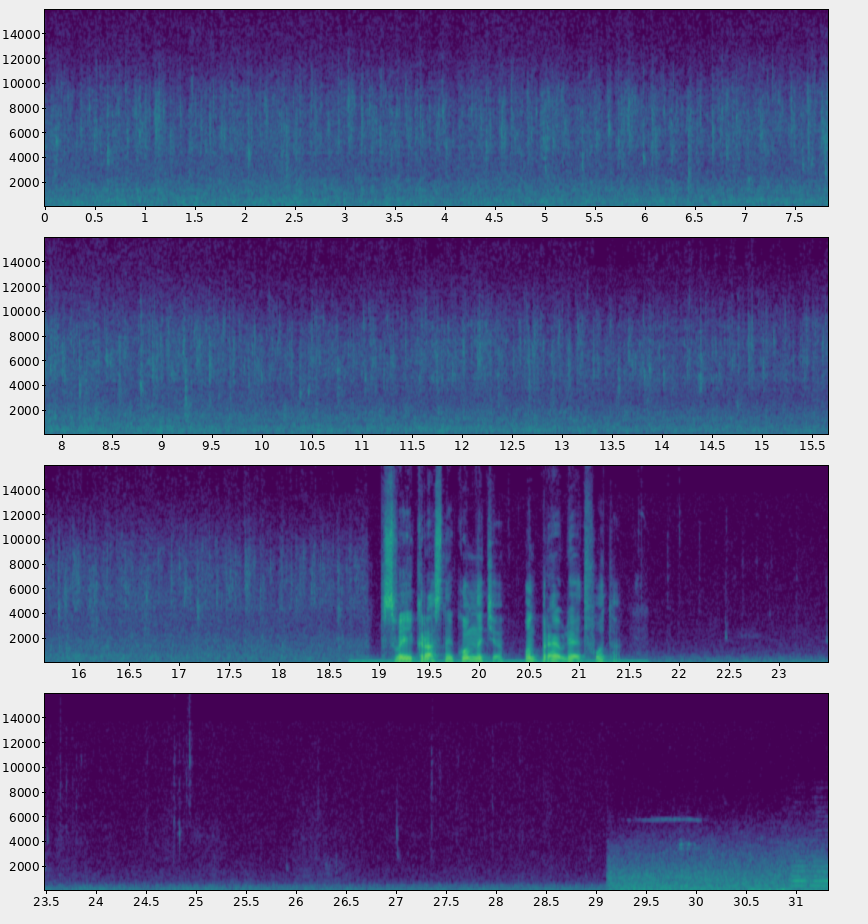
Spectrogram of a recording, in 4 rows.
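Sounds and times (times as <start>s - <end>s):
heavy rain running down a window: 0.0s - 18.7s
speech: 19.1s - 21.5s.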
